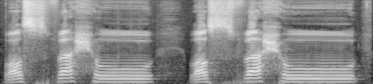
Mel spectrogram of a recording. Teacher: واس اور سواد موٹا کیجیے گا. اگر سواد موٹا نہیں کریں گے تو یہ بھی سین میں تبدیل ہونے میں 1 سیکنڈ لگائے گا.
